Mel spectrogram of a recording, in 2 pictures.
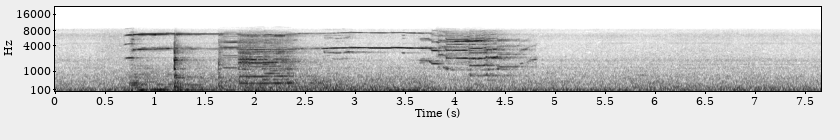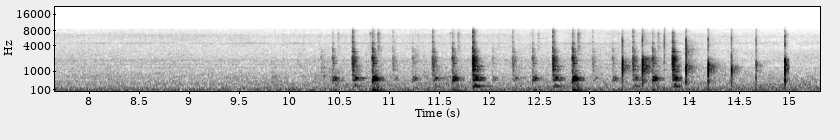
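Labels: First, at the start, squeaking can be heard. After that, about 10 seconds in, there is the sound of a clock. While that goes on, about 13 seconds in, you can hear clapping.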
